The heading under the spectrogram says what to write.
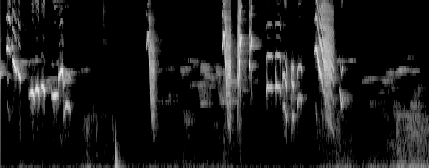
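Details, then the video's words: Oriental magpie-robin replying heatedly to another magpie-robin: clusters of whistled notes and harsh, buzzy bursts, separated by gaps, with a faint click partway through. "kacer manasaja jelas ikut nyaut emosi dengrar kicau kacer seperti kacer ini"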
